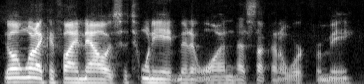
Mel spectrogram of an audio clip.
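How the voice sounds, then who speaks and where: A man's voice: mid-range voice, fast talker, vocal fry, bright, forceful tone, no echo, highs cut off. A man chatting casually on a live stream panel, rambling loosely and cursing offhandedly. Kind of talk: casual chat.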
